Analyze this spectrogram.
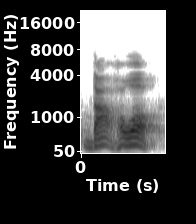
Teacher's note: दांत और ओठ के मिलने से व का उच्चारण होता है, और ये अंतस्थ व्यंजन का भी उदाहरण है।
